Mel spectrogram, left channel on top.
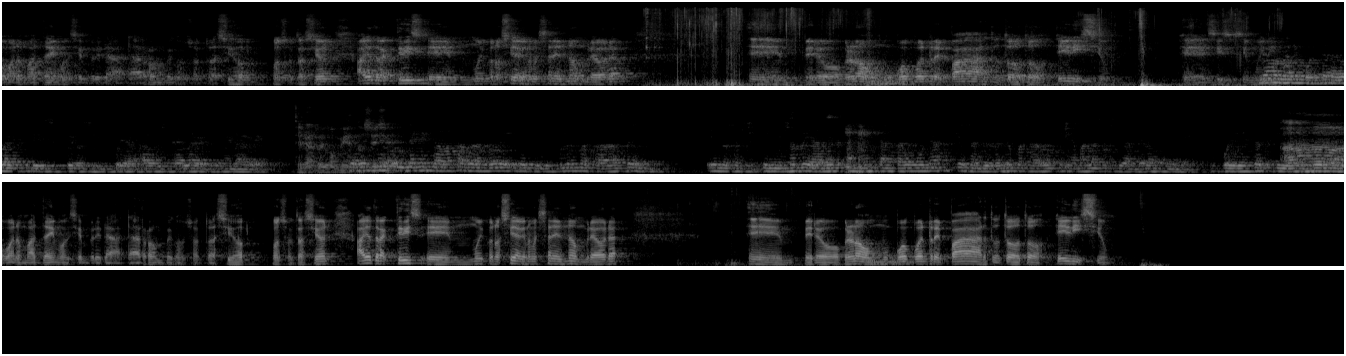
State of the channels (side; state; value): right; drops out; at 11.7 s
